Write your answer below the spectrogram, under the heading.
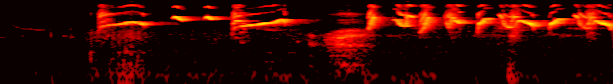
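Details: High, busy chirping from a sunbird used as a lure for other birds, quick tinny notes and short whistled slides tumbling one after another without pause.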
